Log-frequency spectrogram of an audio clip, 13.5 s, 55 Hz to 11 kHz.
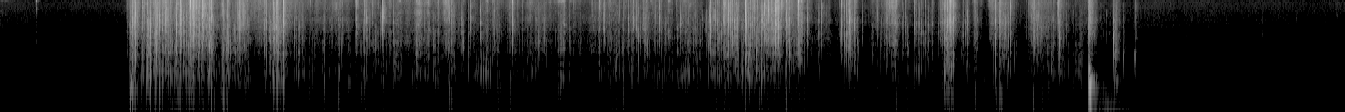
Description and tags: A paper bag filled with tea 1
Sound of opening a paper bag filled with moshi moshi tea. Lots of crinkling.
bag, crumple, paper, paper-bag, rustle, rustling, tea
